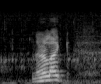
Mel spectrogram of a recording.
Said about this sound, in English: took three glasses out of his cabinet and began filling each with water.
